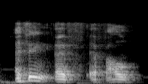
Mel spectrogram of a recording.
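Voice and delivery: stammering, tripping over words, repeating the start. A listener starts answering the host's call to share, stuttering. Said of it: "let me quit stuttering for a second".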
